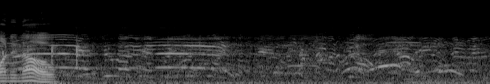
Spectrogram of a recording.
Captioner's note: crowd cheering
